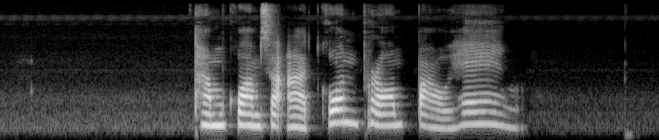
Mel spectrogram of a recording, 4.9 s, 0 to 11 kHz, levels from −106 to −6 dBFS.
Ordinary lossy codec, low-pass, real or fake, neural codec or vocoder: none; 9.9 kHz; real; none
